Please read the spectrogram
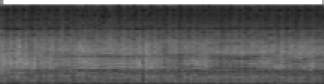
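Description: Many tsenatsil (Ethiopian-Eritrean sistrums) shaken together in a steady jingling rhythm over a low kebero drum, with chanting voices faintly heard now and then.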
